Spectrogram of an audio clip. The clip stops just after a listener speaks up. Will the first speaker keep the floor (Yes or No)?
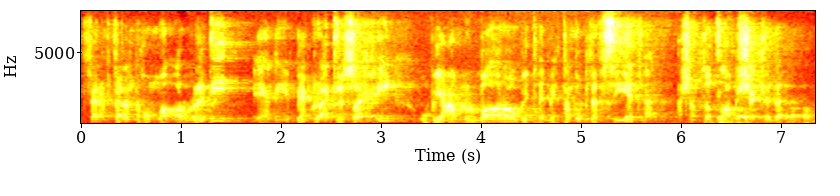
No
